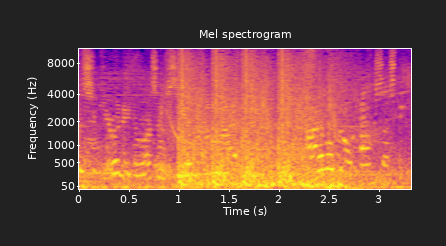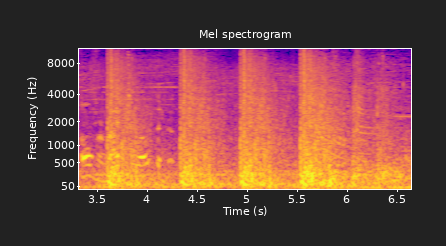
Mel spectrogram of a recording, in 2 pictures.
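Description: A shotgun fires loud booming shots.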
